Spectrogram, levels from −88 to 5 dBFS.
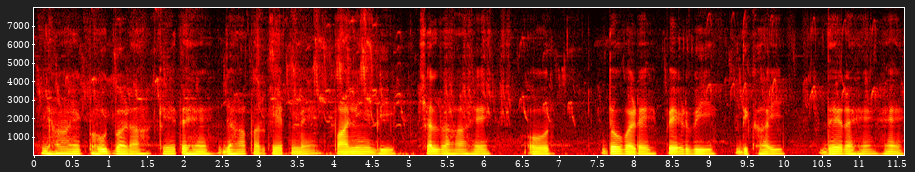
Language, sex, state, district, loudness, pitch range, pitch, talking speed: Hindi, male, Bihar, Bhagalpur, -19 LUFS, 105-110 Hz, 105 Hz, 125 wpm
